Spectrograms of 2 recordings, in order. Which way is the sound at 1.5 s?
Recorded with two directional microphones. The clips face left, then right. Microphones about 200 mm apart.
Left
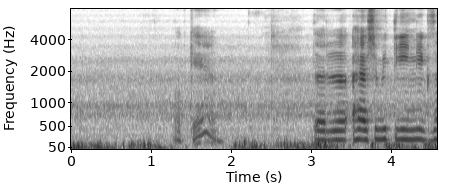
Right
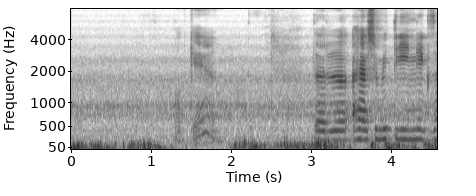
45° left (ahead or behind).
